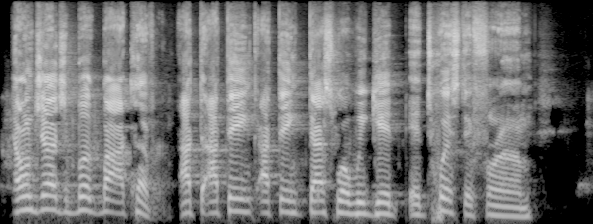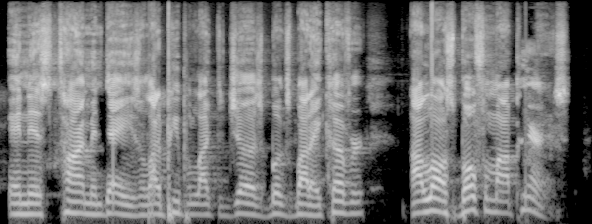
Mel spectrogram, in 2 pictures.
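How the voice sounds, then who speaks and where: A man's fairly high voice at a moderate pace with ordinary pitch variation, music in the background. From US West Coast, Los Angeles. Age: 40s. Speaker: podcast co-host. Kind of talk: casual podcast discussion. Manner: emphatic.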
